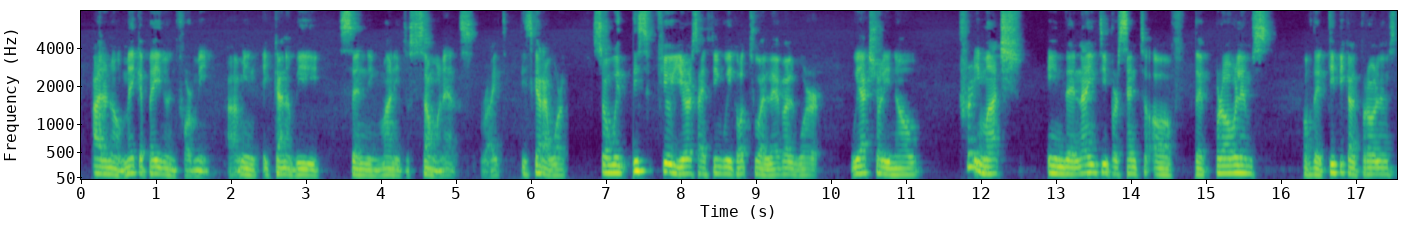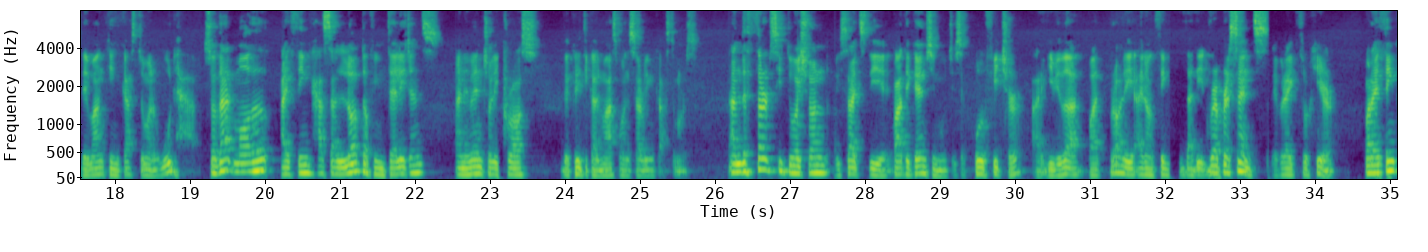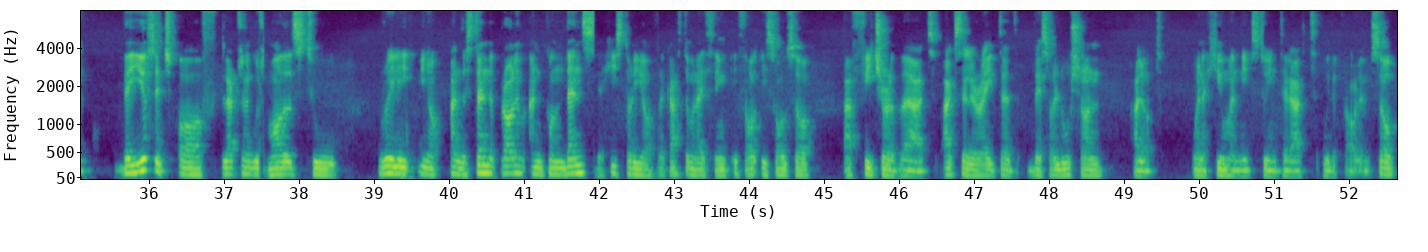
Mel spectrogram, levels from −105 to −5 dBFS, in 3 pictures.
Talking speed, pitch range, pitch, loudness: 170 wpm, 100-130 Hz, 110 Hz, -21 LUFS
